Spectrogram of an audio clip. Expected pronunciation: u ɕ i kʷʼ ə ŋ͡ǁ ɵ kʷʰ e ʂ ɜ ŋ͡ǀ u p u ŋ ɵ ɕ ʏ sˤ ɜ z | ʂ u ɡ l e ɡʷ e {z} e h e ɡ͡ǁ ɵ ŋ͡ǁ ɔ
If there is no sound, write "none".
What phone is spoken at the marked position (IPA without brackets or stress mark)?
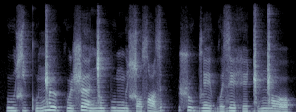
z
